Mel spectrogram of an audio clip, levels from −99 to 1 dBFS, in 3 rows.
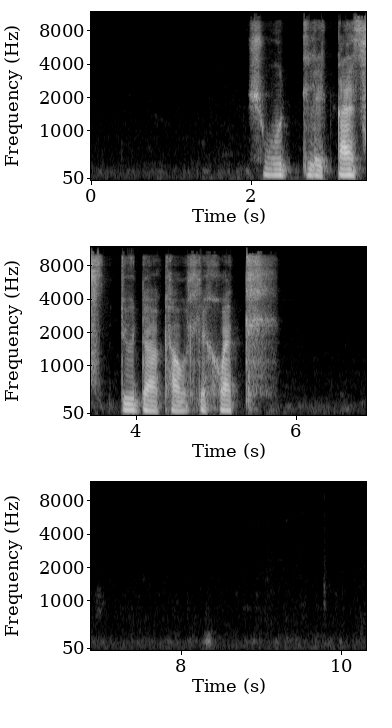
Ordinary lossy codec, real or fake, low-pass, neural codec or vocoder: Opus, 24 kbps; fake; 9.9 kHz; vocoder, 22.05 kHz, 80 mel bands, Vocos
